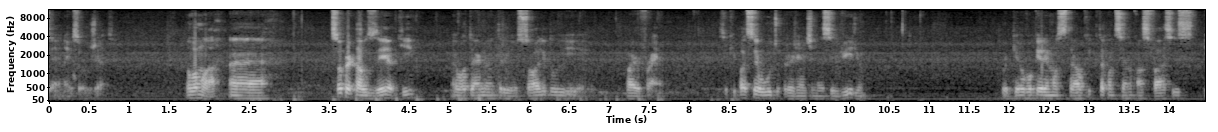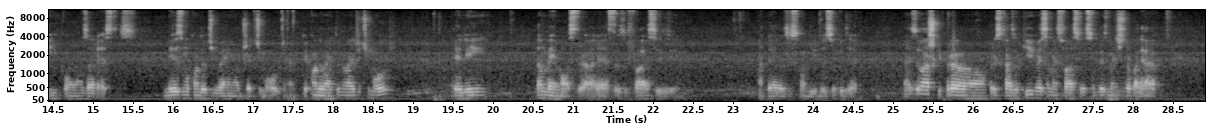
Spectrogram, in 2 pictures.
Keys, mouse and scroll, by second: 0.3 scroll down 1, 0.3-1.8 scroll up 1, 1.8 middle click, 2.6-8.6 typing, 11.3 F12, 16.2-17.4 middle drag, 17.6 Tab, 19.4 a, 20.4-21.9 middle drag, 23.1-25.5 drag, 25.9 Tab, 26.2-27.6 middle drag, 27.6 middle click, 27.9 z.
